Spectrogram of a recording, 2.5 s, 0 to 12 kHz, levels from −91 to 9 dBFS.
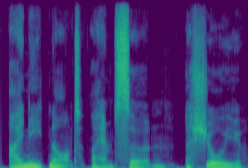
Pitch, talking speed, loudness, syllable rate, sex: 130 Hz, 195 wpm, -23 LUFS, 5.1 syllables/s, male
